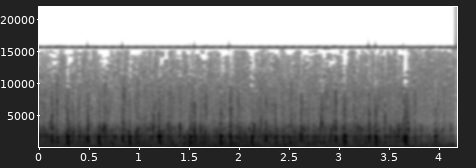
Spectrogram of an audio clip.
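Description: Irregular crackling clicks, several a second, over a low steady hum.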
